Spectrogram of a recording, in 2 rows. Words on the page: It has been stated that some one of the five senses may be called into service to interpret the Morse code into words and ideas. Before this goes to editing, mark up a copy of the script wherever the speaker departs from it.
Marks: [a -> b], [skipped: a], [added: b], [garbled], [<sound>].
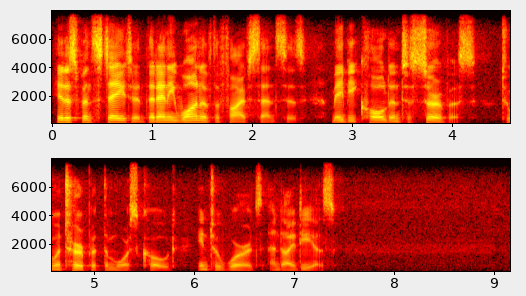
It has been stated that [some -> any] one of the five senses may be called into service to interpret the Morse code into words and ideas.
